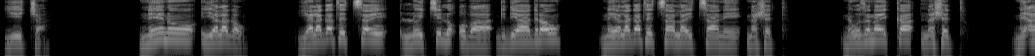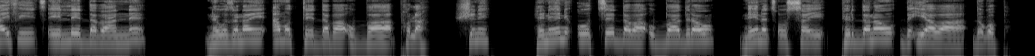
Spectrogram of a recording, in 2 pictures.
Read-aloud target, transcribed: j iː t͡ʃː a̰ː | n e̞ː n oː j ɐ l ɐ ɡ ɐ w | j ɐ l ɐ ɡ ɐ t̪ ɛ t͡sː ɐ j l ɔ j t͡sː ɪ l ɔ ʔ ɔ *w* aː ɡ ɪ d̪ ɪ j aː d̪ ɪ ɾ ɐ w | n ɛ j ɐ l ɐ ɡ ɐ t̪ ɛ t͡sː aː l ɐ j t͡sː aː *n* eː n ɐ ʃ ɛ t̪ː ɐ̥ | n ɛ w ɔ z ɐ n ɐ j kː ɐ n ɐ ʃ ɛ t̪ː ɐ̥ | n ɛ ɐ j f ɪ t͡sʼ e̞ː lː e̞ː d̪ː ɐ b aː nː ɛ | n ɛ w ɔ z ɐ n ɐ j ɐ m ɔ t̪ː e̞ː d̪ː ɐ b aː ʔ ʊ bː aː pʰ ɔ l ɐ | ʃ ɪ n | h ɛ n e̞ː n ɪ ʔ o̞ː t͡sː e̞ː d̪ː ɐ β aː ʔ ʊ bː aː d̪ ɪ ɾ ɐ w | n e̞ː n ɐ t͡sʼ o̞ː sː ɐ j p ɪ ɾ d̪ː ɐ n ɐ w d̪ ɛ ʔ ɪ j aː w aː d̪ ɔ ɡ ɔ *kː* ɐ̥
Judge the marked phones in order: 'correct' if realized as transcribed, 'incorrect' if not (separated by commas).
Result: incorrect, correct, incorrect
